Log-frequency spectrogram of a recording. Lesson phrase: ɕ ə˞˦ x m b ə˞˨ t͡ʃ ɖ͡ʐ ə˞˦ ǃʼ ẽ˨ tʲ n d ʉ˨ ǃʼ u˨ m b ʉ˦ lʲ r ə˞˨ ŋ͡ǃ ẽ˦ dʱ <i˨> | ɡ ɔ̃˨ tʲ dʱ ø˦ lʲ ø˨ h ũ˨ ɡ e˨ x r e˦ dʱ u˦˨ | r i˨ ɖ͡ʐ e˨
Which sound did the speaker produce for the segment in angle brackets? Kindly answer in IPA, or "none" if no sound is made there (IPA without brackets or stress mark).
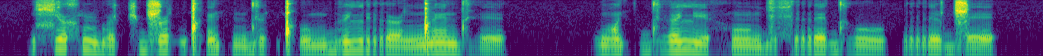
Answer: ɪ˨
